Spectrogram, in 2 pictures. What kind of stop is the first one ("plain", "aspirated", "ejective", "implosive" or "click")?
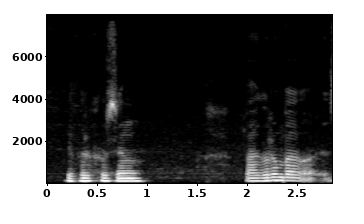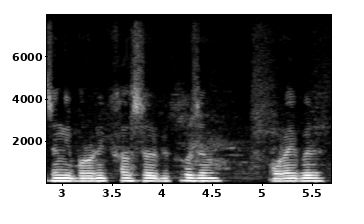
plain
